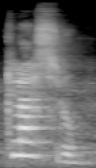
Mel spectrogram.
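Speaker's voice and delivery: CLASS in "classroom" pitched high; stress on CLASS. Shown as a demonstration. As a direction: lean on the first part of "classroom", drop the second. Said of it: "stress on class".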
